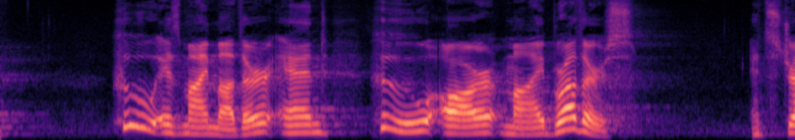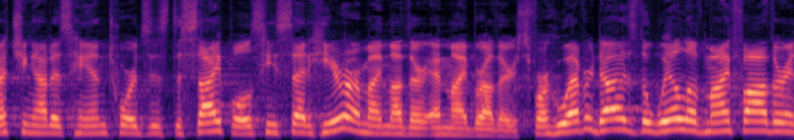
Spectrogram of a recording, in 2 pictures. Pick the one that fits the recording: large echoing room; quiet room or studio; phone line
large echoing room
